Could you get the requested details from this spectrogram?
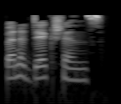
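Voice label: "benedictions", English, British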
